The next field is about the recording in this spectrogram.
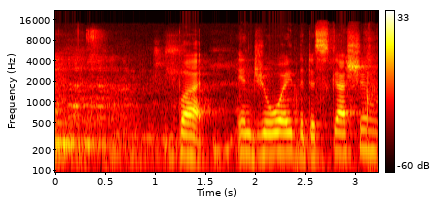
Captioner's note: laughter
